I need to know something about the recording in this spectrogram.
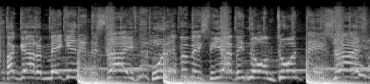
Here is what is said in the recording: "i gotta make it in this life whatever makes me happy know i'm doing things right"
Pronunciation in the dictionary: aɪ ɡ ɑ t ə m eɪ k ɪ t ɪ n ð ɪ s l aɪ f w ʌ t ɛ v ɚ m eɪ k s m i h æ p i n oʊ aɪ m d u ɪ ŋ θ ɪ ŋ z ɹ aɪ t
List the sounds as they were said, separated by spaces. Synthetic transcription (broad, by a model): aɪ ɡ ɑ t ə m eɪ k ɪ t ɪ n ð ɪ s l aɪ f w ʌ t ɛ v ɚ m eɪ k s m i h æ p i n oʊ aɪ m d u ɪ ŋ θ ɪ ŋ z ɹ aɪ t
